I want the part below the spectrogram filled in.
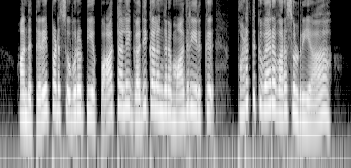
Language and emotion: Tamil, fearful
